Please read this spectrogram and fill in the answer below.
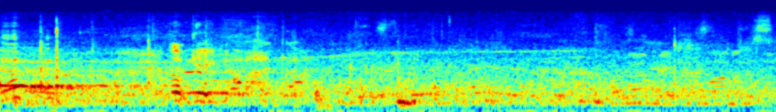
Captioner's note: audience applauding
